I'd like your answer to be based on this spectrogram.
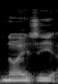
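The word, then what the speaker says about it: Neuse: Sheldon, I think it's Noisy. I think he pronounces it Noisy.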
